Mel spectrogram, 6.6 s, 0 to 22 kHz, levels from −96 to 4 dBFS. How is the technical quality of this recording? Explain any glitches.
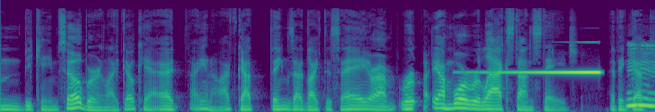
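The recording has one serious fault near the end. From 4.52 to 6.04 s there is loudspeaker feedback squeal. The microphone picks up its own loudspeaker, and at 1.6 kHz the loop gain exceeds one, so a pure tone swells over about a second and a half to roughly 15 dB above the speech. On a spectrogram it is a bright horizontal line at 1.6 kHz, and the waveform balloons into a dense band.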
